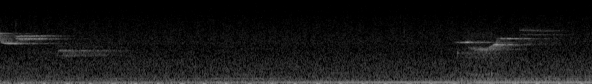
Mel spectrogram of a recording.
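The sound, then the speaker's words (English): A black-throated green warbler sings two short, buzzy high phrases, one at the start and one near the end, over a steady hiss of background noise, in coniferous woods of white cedar, pine and spruce near Hamilton, southern Ontario, Canada. “And so turns out black-throated green warbler is here at the moment.”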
